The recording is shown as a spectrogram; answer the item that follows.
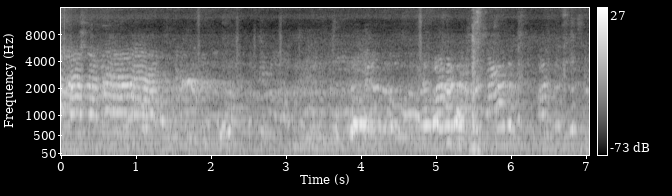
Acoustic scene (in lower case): residential area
